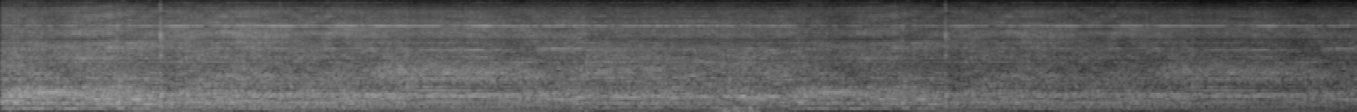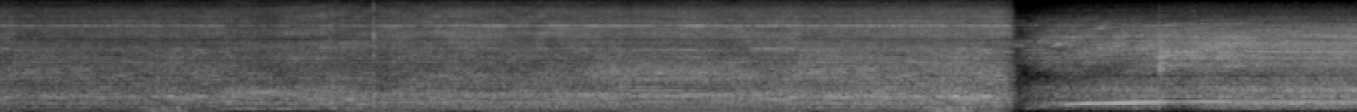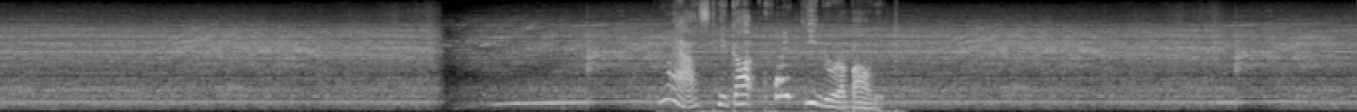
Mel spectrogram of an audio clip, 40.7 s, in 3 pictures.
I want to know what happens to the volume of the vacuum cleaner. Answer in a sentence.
The volume of the vacuum cleaner goes down, then up.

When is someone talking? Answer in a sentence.
You can hear the talking from 33.7 to 36.1 s.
